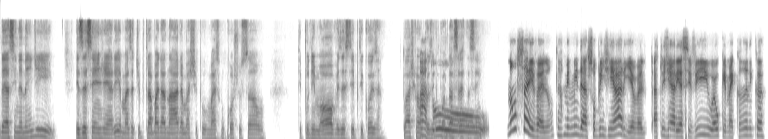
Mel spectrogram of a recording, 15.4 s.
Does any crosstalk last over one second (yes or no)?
yes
